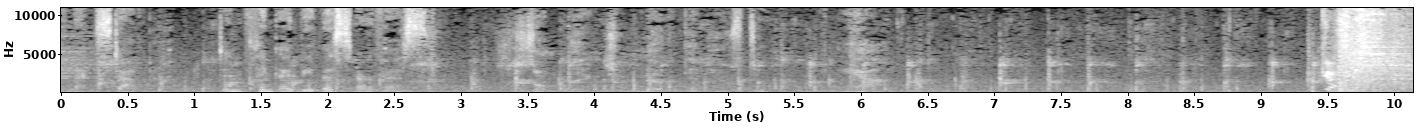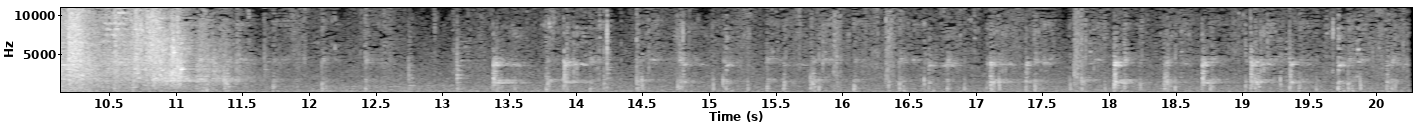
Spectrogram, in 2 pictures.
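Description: Footsteps clang on a metal grating.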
